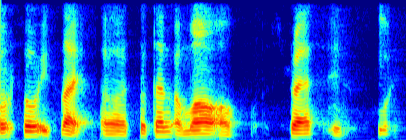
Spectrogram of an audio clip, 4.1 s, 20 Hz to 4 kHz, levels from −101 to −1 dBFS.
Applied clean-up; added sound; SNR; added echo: neural mask model DeepFilterNet 3.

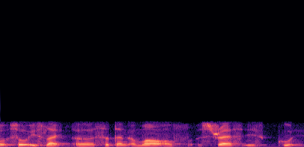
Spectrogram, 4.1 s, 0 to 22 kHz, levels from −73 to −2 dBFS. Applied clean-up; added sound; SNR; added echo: none; none; none; none.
